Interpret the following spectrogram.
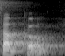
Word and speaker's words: Subko: what is subgo in in fact valerian it's pronounced subco so a lot of people read it as supko but uh i like to kind of make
